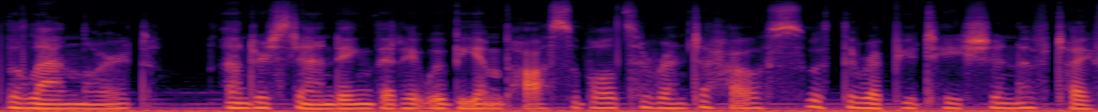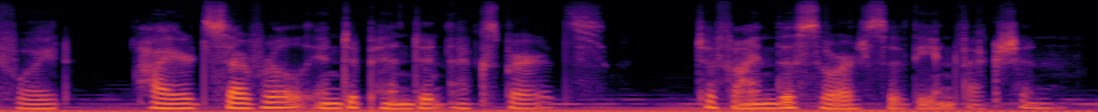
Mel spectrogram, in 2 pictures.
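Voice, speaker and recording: A woman reading a scripted sleep story in a slow, soothing narration style. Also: low-pitched, level tone, creaky, warm tone, soft background music.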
